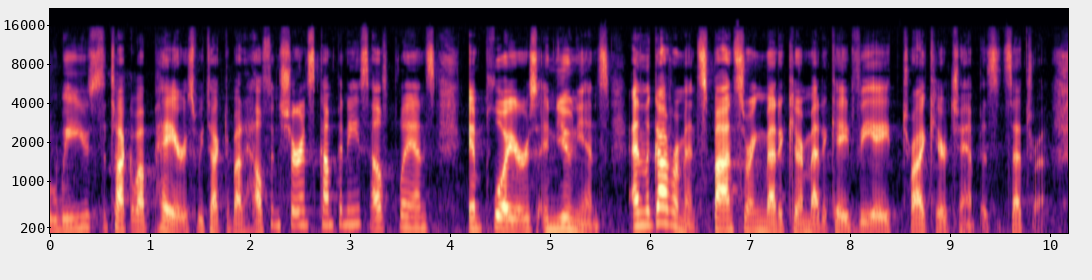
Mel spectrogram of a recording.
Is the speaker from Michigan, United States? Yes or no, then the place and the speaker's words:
yes; outside of Detroit, Michigan, United States; I grew up outside of Detroit.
